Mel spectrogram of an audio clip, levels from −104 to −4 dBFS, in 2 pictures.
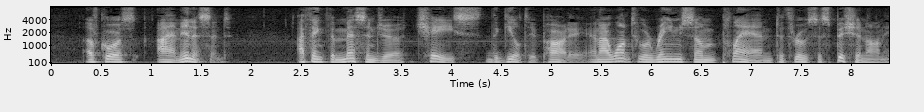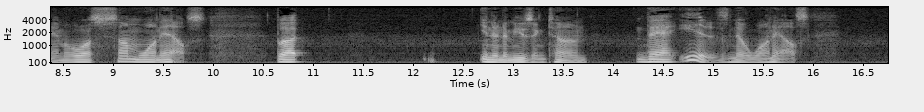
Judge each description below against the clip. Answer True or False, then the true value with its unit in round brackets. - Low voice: True (110 Hz)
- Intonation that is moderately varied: True (4.1 semitones)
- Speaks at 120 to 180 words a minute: True (140 wpm)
